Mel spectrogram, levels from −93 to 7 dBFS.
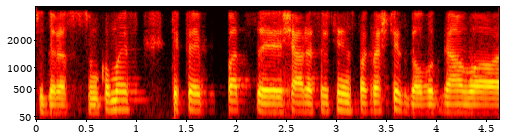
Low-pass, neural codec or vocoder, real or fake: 3.6 kHz; none; real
